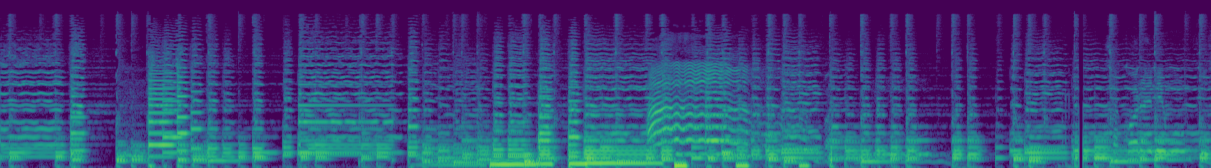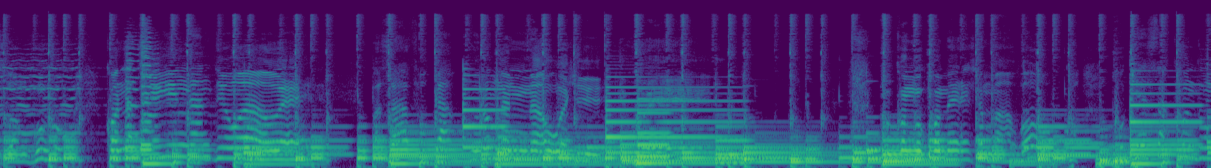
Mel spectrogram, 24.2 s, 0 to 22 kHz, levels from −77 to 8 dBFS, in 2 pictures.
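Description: A gap between stream segments at 10.78 to 10.83 s: mistimed segment boundaries leave about 48 ms of hard-edged silence, with no audio lost.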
